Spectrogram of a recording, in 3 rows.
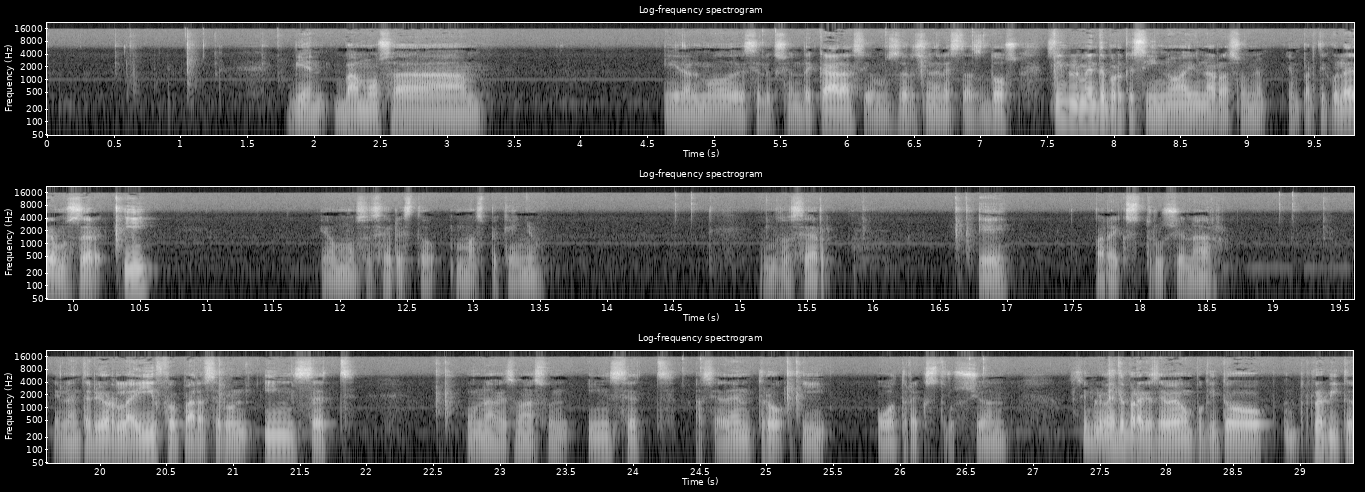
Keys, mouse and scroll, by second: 0.9 shift+scroll down 2, 1.3 shift+middle click, 2.0 shift+scroll up 2, 2.5 scroll down 2, 5.4 middle click, 6.3 click, 6.6 shift+right click, 7.0 shift+right click, 10.3 i, 14.5 click, 15.2 click, 16.7 e, 19.1 click, 19.4-20.5 drag, 20.6 middle click, 21.1 shift+click, 22.5 i, 24.4 click, 25.2 e, 26.5 click, 27.1 scroll down 1, 27.6 Tab, 27.9-28.3 scroll down 1, 28.3-29.3 drag.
